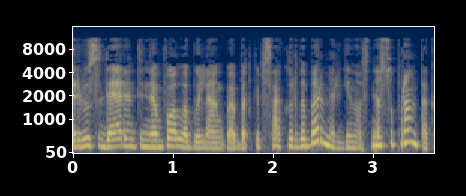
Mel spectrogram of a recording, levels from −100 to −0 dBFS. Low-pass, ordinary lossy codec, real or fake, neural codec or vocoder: 14.4 kHz; MP3, 48 kbps; real; none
